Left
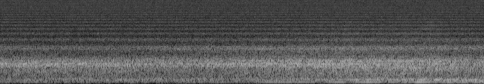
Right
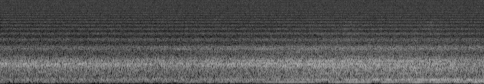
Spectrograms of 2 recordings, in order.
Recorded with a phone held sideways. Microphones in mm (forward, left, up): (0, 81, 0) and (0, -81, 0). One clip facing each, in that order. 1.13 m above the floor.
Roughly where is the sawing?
I don't hear sawing.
